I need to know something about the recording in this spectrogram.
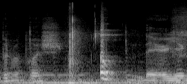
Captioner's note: cracking noise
